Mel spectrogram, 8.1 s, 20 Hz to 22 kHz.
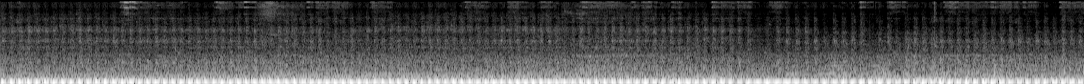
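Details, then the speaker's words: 2013 Honda Big Red 700 UTV blowing fluid, suspected transmission fluid, engine oil fine, no warning lights: engine chugs with an uneven pulsing beat about four a second from quarter throttle, stumbling; cause suspected, not confirmed. "Basically, as soon as you hit quarter throttle, it does this."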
